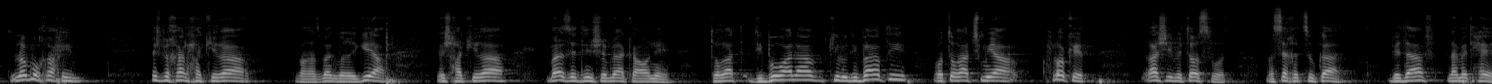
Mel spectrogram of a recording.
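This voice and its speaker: A man delivers a Torah lecture on religious law. His voice sits a little high for a man yet sounds mellow and warm. He keeps putting questions to his listeners and then answers them himself.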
